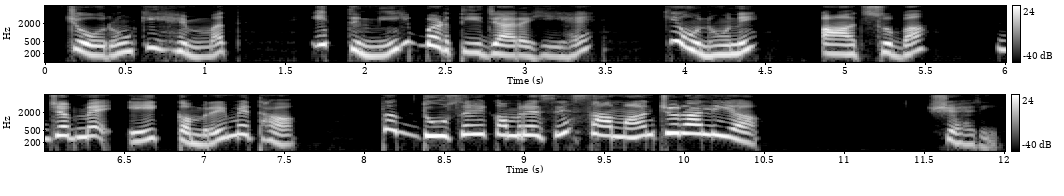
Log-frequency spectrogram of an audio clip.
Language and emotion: Urdu, disgusted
